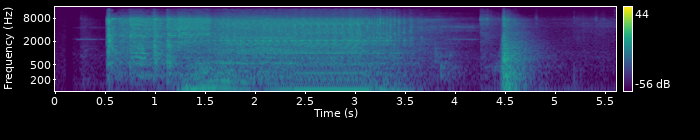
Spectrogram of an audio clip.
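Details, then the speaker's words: 1995 Suzuki Sidekick 1.6L G16: brief run with water pump disconnected (fan and shroud removed) shows no whine or squeal, evenly running, confirming the noise came from the old water pump. "Okay, I just wanted to make sure, so I just started it, no noise at all, because the water pump's not hooked up, so that confirms my suspicion."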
